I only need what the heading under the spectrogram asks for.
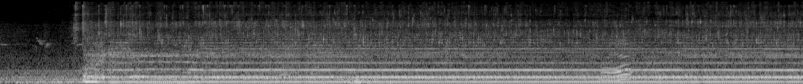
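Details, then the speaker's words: Newly built return-style fuel system on a carbureted vehicle, built to prevent vapor lock, tested with the carburetor line plugged: pump hums evenly while fuel trickles quietly back to the tank; return flow is normal. "sure can't hear it can't see it if I can hear it seems like it works pretty nicely and don't Splash in your face or none and pour out all your 20 gallons of gas you had"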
